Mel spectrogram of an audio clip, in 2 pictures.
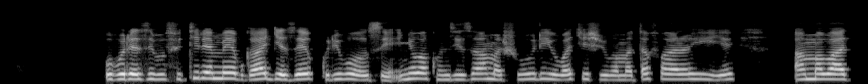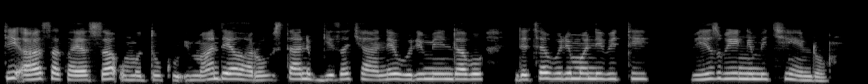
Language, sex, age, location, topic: Kinyarwanda, female, 18-24, Huye, agriculture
